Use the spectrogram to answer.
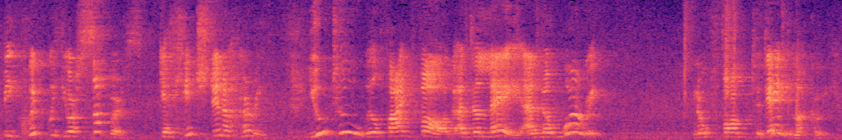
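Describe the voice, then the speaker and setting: A woman as lilting, high-pitched Mrs. Claus storyteller. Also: very animated, normal speed, highs cut off. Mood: cheerful, chatty. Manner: sing-song, encouraging, chatty asides to children. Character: Mrs. Claus, cheerful gentle grandmotherly storybook hostess to children. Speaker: character storyteller at a children's event. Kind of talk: live storytelling to children, rhymed picture-book reading. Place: indoor room on a cruise ship. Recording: distant mic, roomy echo, faint noise.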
